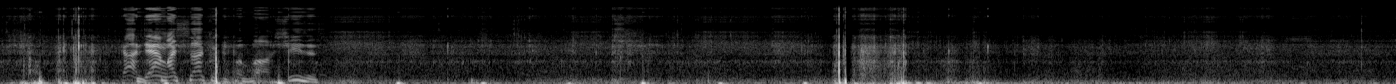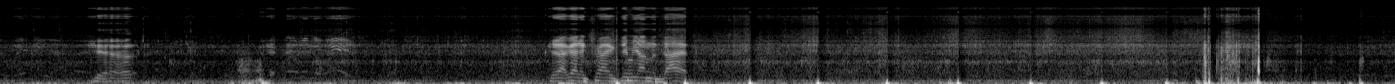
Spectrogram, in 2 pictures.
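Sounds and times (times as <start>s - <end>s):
sea water sloshing and lapping: 0.0s - 27.9s.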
